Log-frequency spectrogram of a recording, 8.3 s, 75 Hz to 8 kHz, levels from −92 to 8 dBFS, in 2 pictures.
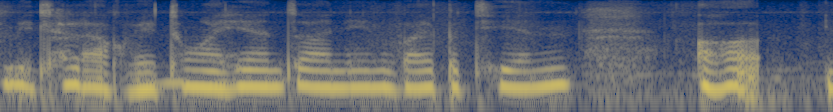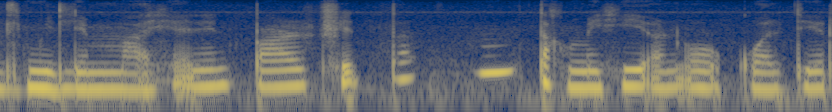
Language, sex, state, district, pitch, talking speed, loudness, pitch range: Mizo, female, Mizoram, Aizawl, 210 Hz, 150 wpm, -20 LUFS, 200-225 Hz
